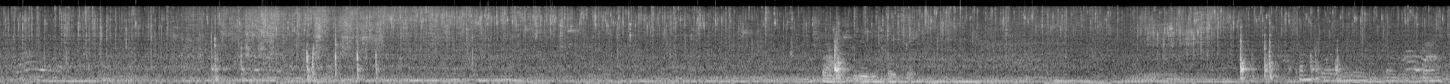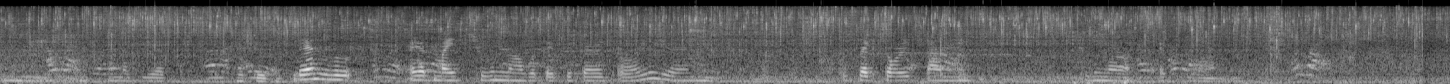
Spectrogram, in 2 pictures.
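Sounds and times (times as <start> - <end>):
omelette sizzling in oil: 0.0 - 29.0
spatula scraping pan: 1.7 - 4.5.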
